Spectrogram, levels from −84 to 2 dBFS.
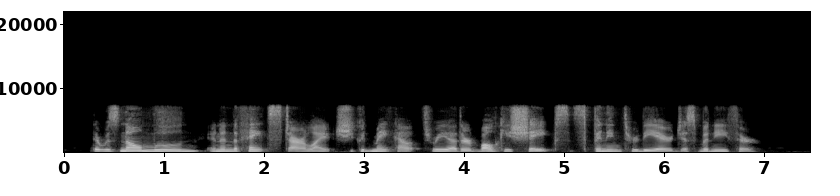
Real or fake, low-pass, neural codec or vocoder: fake; 7.2 kHz; codec, 16 kHz, 0.5 kbps, X-Codec, HuBERT features, trained on LibriSpeech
